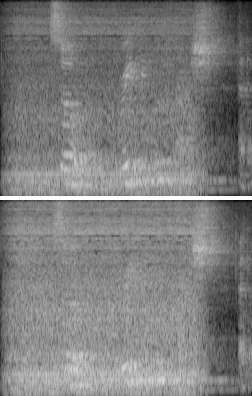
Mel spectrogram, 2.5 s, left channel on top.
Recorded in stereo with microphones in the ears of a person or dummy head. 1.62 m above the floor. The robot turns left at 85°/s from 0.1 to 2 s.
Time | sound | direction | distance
0.5 | a woman speaking | 100° left | 4.5 m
